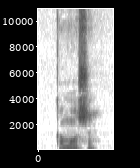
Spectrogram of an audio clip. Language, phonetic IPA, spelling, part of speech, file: Polish, [kɔ̃ˈmuʃɨ], komuszy, adjective, LL-Q809 (pol)-komuszy.wav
